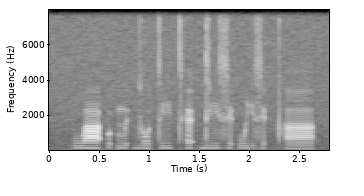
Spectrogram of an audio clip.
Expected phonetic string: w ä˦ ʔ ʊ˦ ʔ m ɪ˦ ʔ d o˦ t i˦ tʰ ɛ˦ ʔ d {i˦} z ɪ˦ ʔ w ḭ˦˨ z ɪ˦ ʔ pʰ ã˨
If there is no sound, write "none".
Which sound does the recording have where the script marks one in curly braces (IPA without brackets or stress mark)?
i˦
